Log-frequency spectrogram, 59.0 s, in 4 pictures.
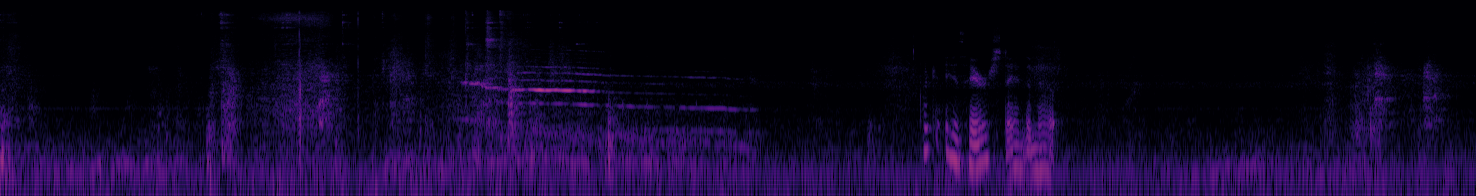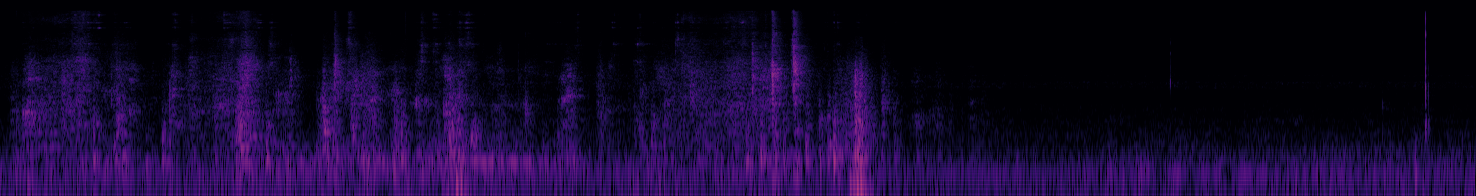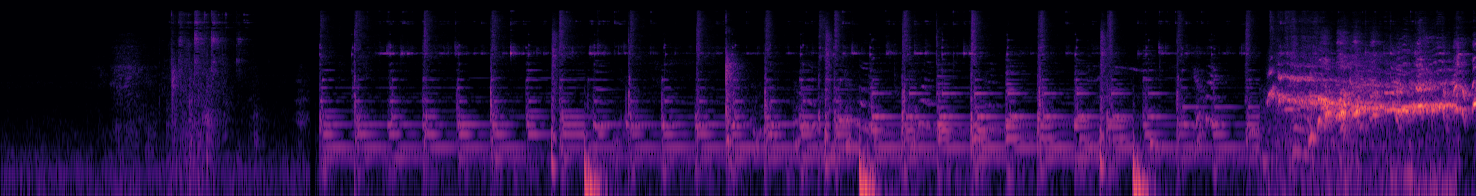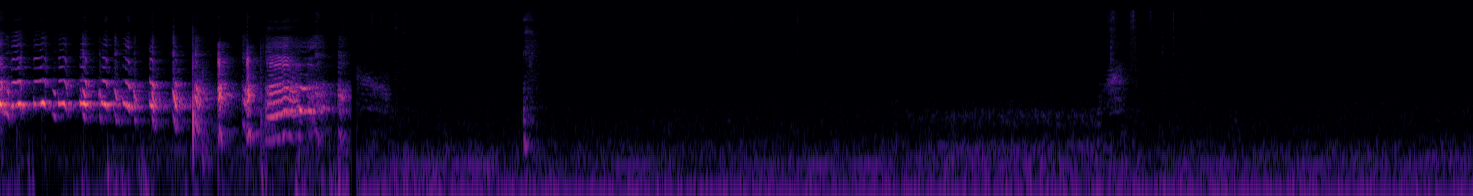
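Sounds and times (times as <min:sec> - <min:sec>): dog whining: 0:04.5 - 0:07.7, 0:40.8 - 0:43.2
scuffling: 0:36.8 - 0:39.4, 0:40.4 - 0:42.7
person laughing hard: 0:41.4 - 0:47.8.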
